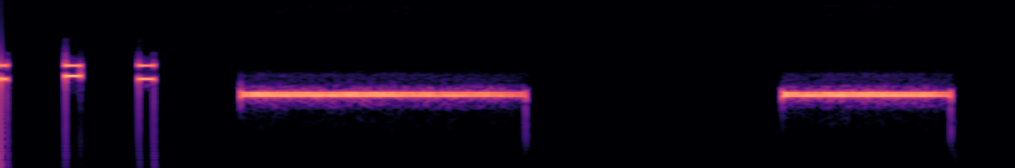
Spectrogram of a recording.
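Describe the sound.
Telephone keypad and line tones as a call is placed: three brief dialing beeps, then two long, steady tones separated by a pause.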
